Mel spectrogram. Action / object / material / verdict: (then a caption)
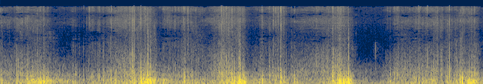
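scrape / foam microphone windscreen / foam / none. Both hands with long, patterned acrylic nails scratch and rub the dark foam windscreen on a silver desktop microphone. The result is a close, muffled, low rumbling scrape that swells and fades in uneven bursts, with almost no high sound.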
